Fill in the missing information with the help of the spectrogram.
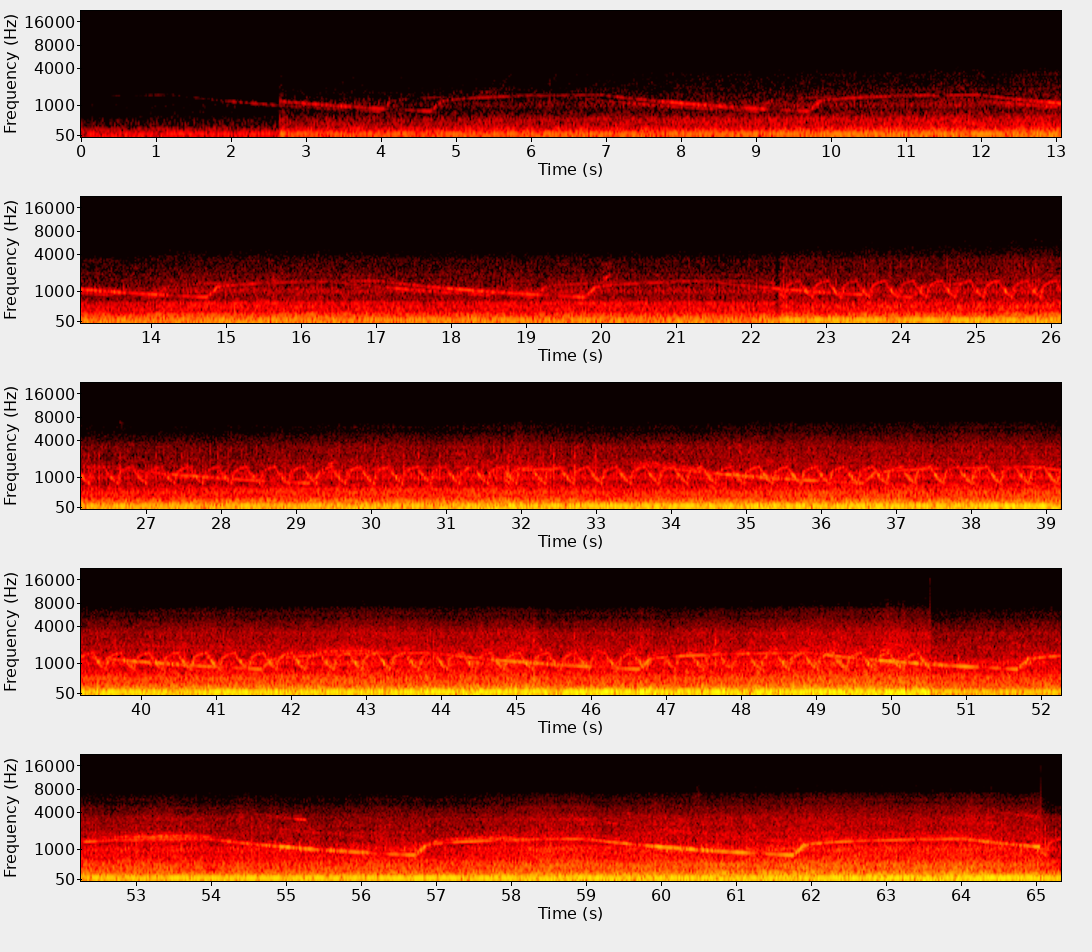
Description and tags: The sound of two units running emergency approaching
